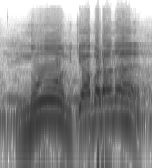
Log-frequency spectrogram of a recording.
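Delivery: ordinary talk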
